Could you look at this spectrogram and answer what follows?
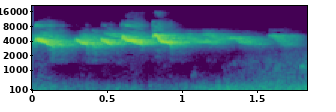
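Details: A captive white-eye whose progress and maturing are being studied, recorded 9 February 2022, gives high, rapid twittering: a quick run of thin, slurred notes for under two seconds, with a faint low background rumble.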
